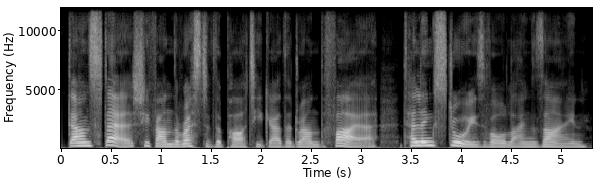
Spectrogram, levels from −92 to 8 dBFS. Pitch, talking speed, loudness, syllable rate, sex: 195 Hz, 215 wpm, -18 LUFS, 5.3 syllables/s, female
